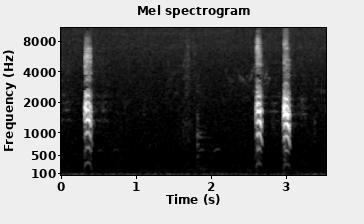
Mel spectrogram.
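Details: An Egyptian goose gives one rasping honk, then after a pause of about two seconds two more quick honks close together. Quiet low rumble underneath.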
